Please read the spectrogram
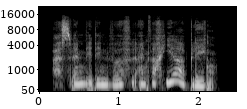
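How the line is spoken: Asked quietly. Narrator (German): fragte sie leise

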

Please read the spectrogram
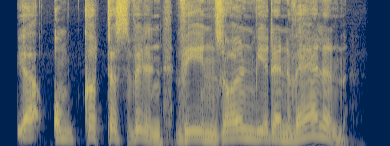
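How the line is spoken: Half-yielding exclamation. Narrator (German): Stadtvater schon halb nachgebend rief

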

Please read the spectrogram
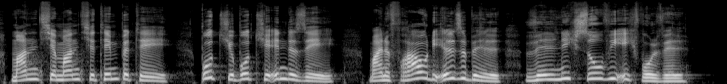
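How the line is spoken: Calling out. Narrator (German): Der Fischer … rief

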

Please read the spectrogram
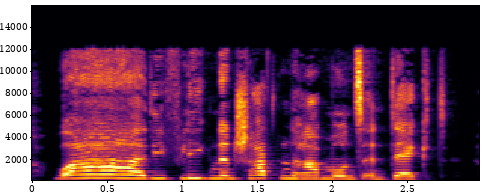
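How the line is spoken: Loud call. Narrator (German): rief Sarah laut

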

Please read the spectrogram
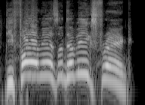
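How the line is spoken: Shouting. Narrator (German): schrie

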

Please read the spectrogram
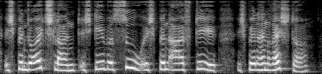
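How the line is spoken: Drunk man shouting. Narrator (German): der Betrunkene schrie

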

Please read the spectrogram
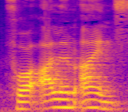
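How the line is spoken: Plain. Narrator (German): sagte er

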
